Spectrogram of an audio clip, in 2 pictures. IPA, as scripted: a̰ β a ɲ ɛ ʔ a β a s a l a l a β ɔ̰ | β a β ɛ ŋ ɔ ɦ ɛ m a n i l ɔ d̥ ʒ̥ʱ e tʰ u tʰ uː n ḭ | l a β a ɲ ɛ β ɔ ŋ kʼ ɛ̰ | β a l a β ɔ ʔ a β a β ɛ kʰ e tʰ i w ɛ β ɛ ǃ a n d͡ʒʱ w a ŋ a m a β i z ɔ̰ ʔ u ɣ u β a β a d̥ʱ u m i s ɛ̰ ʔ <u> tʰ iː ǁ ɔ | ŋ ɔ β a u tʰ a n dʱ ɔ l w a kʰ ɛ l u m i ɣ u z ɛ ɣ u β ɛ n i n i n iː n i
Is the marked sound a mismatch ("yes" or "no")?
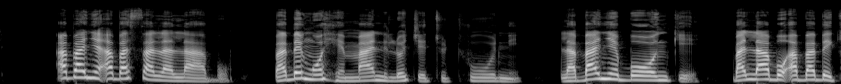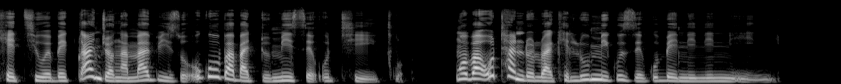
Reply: no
